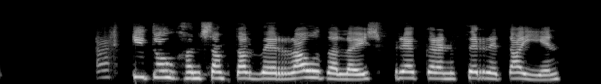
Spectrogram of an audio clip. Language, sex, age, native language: Icelandic, female, 12, Icelandic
